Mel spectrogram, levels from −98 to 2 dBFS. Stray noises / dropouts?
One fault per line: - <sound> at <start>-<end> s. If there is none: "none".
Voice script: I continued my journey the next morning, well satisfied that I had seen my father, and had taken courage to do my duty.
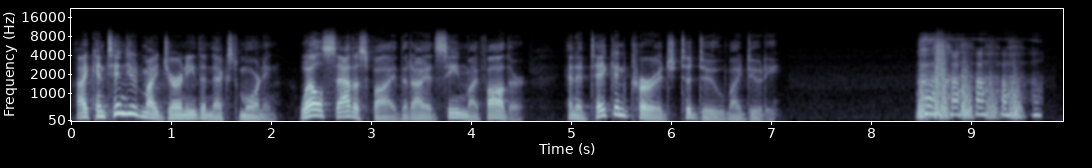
- laugh at 8.4-9.7 s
